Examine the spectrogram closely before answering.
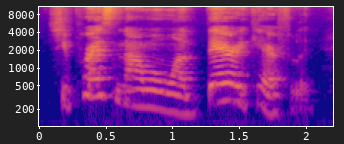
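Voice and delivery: usual speaking voice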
